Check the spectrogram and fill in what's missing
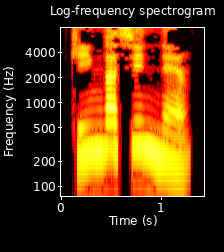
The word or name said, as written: kinga shinnen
